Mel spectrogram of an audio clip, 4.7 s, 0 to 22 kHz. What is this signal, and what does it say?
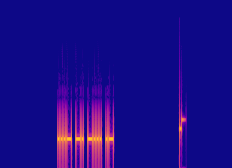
Morse code, heard as a keyed tone, about 40 wpm, 700 Hz. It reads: VNBA
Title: All Cut Numbers - 4-Digit 40wpm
